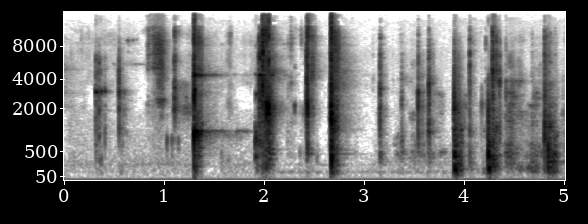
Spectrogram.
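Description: A beer is cracked open, heard as a sharp pop followed by many scattered clicks, snaps and brief hissy bursts separated by quiet gaps.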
